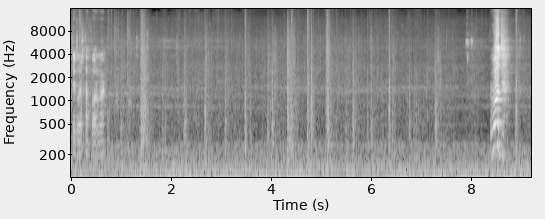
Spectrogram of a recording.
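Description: A wooden barrel knocks and thuds against a hard floor.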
